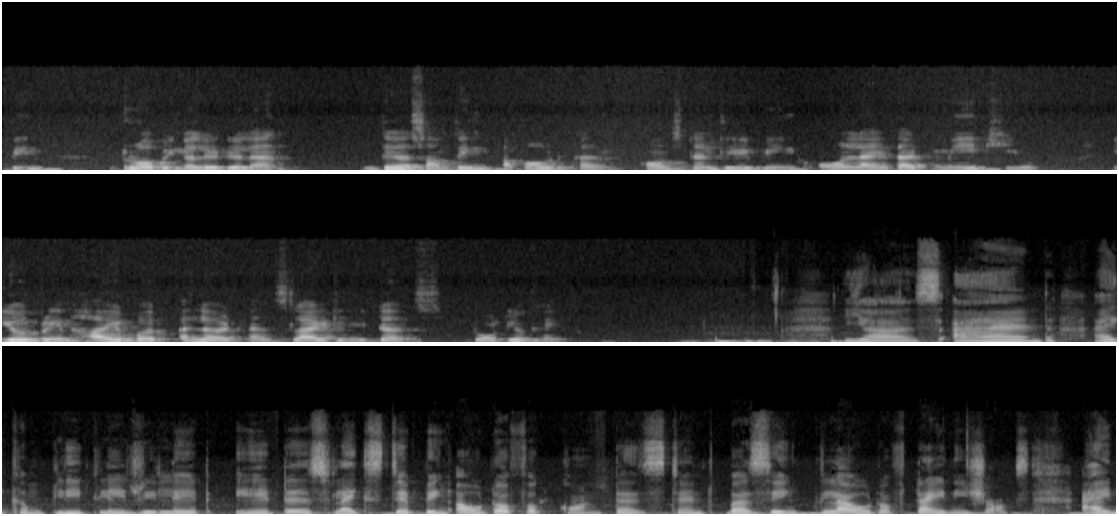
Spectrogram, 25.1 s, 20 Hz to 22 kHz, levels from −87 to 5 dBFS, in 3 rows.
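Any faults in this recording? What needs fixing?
At 14.09 to 14.15 s a faint, brief echo leak appears, a delayed copy of the speech arriving about 0.31 s late and roughly 20 dB down. The likely cause is the far end's echo canceller missing loudspeaker sound picked up by its microphone. Unlike room reverberation, this is a distinct repeat after a clear gap rather than a smeared tail. To prevent it, the far end should use a headset or retune its echo cancellation.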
